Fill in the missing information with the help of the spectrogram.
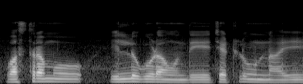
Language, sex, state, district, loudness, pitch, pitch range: Telugu, male, Telangana, Adilabad, -21 LUFS, 115 Hz, 110-125 Hz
